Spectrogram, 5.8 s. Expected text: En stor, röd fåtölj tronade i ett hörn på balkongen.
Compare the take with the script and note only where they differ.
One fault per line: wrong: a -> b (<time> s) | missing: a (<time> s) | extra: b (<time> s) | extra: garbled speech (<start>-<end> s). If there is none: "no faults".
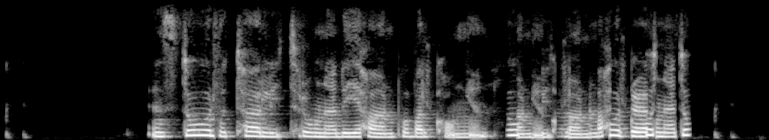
missing: röd (1.6 s)
missing: ett (2.7 s)
extra: garbled speech (3.8-5.2 s)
